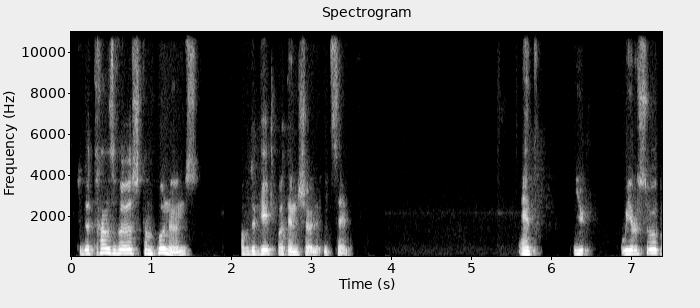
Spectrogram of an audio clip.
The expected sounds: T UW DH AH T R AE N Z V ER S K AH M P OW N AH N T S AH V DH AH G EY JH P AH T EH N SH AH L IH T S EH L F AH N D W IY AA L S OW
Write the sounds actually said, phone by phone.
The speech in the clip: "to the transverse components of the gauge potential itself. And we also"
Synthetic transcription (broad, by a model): T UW DH AH T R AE N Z V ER S K AH M P OW N AH N T S AH V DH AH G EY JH P AH T EH N SH AH L IH T S EH L F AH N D W IY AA L S OW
